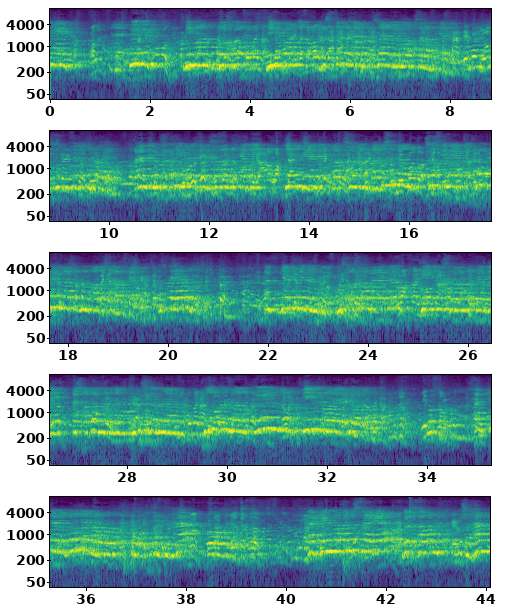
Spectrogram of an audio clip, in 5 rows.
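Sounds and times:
guests chattering: 0:00.0 - 0:44.0
woman speaking over pa system: 0:01.2 - 0:20.7, 0:21.8 - 0:33.1.

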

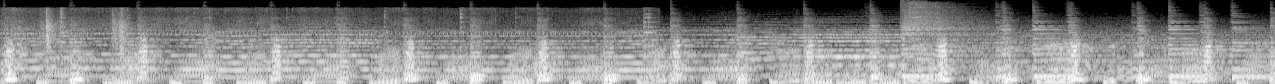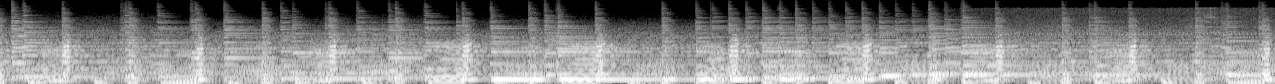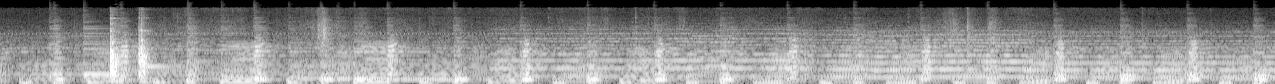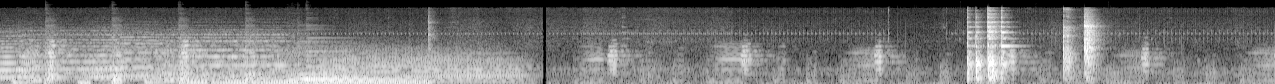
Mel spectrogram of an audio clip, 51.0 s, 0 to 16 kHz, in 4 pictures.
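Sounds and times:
faint background music: 0:00.0 - 0:51.0
fingers clinking ceramic bowl: 0:47.9 - 0:49.3.

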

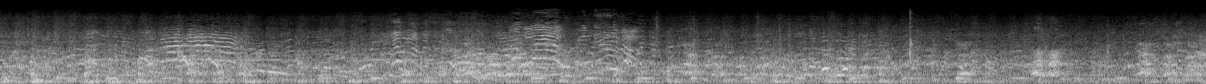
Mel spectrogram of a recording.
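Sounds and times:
children shouting and chattering: 0:00.0 - 0:12.0
music with steady beat: 0:00.0 - 0:12.0
children shrieking: 0:00.8 - 0:03.0, 0:03.8 - 0:08.6.

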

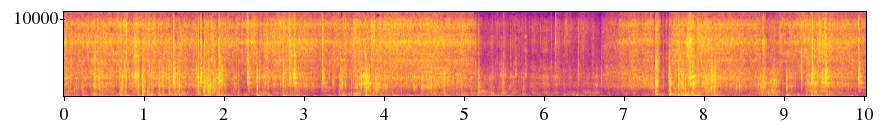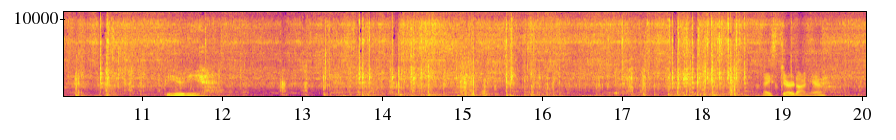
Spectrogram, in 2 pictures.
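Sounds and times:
bike rattling and knocking: 0:00.0 - 0:20.0
bike tyres rolling over dirt: 0:00.0 - 0:20.0.

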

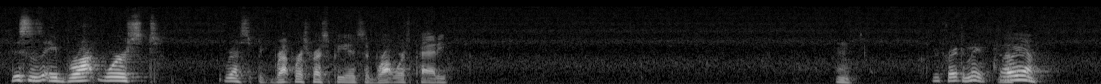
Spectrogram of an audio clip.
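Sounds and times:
faint steady hiss: 0:00.0 - 0:11.0
person murmuring mm: 0:08.3 - 0:08.7.

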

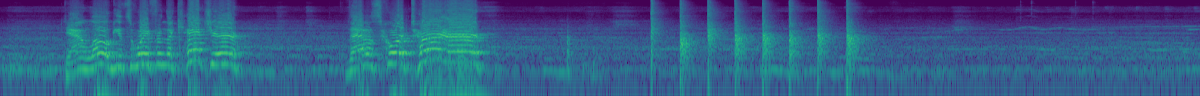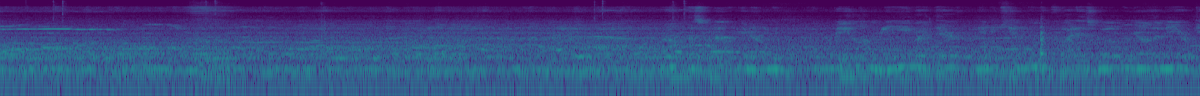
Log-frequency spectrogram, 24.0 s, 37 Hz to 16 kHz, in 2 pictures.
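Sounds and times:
person clapping: 0:06.5 - 0:08.7.

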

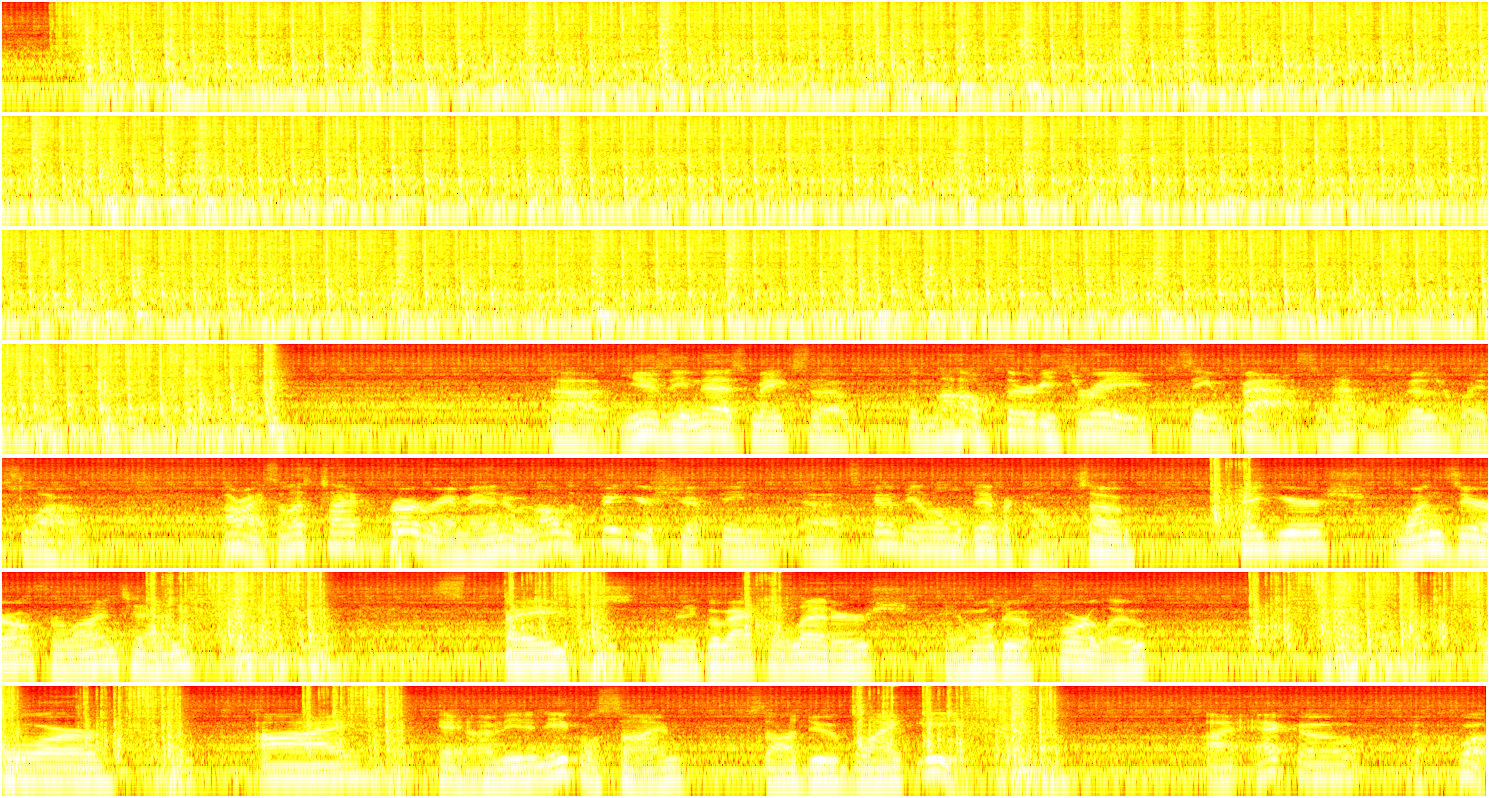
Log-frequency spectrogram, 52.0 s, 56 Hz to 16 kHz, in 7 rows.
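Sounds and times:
steady motor hum: 0:00.0 - 0:52.0
teleprinter mechanical clatter: 0:00.2 - 0:23.8, 0:34.1 - 0:36.9, 0:37.6 - 0:38.9, 0:39.5 - 0:42.8, 0:43.4 - 0:50.0.

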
